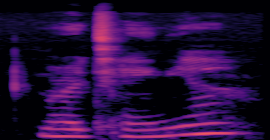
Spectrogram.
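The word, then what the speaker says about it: Mauretania: a n i a let's look it up morania okay okay morania morania that's how it's pronounced morania morania per excuse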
